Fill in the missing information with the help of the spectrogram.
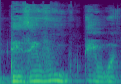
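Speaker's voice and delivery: high squeaky imitation telling them to shut up; mock shushing. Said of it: "Je leur fais". (imitation aiguë de « taisez-vous »)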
